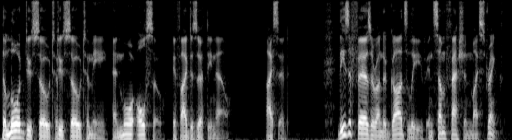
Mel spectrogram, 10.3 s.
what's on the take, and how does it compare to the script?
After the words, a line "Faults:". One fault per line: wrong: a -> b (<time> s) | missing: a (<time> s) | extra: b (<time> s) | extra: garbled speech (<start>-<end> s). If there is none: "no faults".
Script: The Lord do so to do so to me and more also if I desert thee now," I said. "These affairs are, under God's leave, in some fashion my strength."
The Lord do so to do so to me and more also if I desert thee now," I said. "These affairs are, under God's leave, in some fashion my strength."
Faults:
no faults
